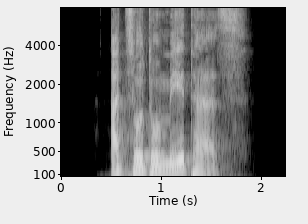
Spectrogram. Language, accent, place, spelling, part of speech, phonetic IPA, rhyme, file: German, Germany, Berlin, Azotometers, noun, [at͡sotoˈmeːtɐs], -eːtɐs, De-Azotometers.ogg
- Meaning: genitive singular of Azotometer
